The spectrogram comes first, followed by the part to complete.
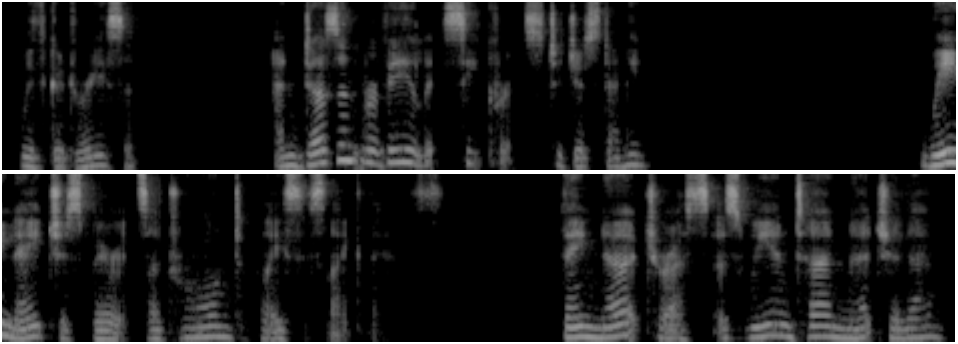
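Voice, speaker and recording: Dreamy forest spirit narrator, slow and soft, mellow low voice, read by a woman. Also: vocal fry, slightly rough, full character voice. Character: dreamy, poetic nature spirit of a moonlit forest glade. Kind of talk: reading a fantasy story aloud on stream.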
